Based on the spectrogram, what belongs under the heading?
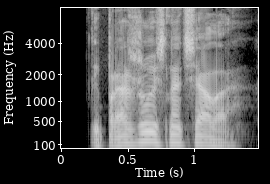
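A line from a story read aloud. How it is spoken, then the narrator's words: Smirking grunt. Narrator (Russian): хмыкнул Роман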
